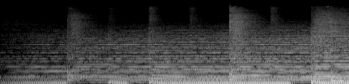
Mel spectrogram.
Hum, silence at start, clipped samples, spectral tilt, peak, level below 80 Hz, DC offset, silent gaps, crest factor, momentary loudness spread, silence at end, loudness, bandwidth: none; 0 s; under 0.1%; -6 dB/octave; -4 dBFS; -26 dBFS; under 0.1%; none; 16 dB; 13 LU; 0 s; -23 LUFS; 16 kHz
